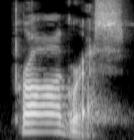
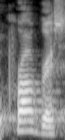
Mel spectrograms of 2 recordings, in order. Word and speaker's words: progress: if it's a verb so remember the noun the stress is on the first syllable progress progress so progress is a noun they made a lot of progress progress is not countable i don't say one a progress or two progresses it's not countable they made a lot of progress or they made a little progress and the verb is progress with the stress on the second syllable progress you can talk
